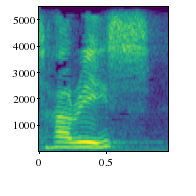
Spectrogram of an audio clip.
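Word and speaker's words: charis (χάρις): The Greek word for grace is charis. Literally, it's pronounced charis, and we get the English word charisma or charisma from it.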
